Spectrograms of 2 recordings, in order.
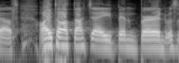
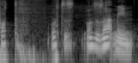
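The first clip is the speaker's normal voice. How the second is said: hushed, breath-only mock disbelief; very soft retold bewilderment; baffled mutter; 3 semitones higher, 13 dB quieter than usual. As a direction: whisper it as if stunned. Retells his baffled reaction.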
